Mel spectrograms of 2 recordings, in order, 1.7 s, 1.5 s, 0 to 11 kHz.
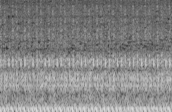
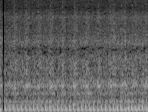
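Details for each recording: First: Mahindra Bolero Power Plus diesel with complaints of low pickup, body vibration and missing after engine work, idling after injector nozzle settings were raised two points; steady clatter about 210 a minute, then the sound drops sharply: even, normal idle. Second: Mahindra Bolero Power Plus diesel with low pickup and whole-body vibration, missing since earlier engine work, injectors being bench-checked; lumpy, uneven idle with heavy low shake, one cylinder missing: diesel misfire at idle.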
